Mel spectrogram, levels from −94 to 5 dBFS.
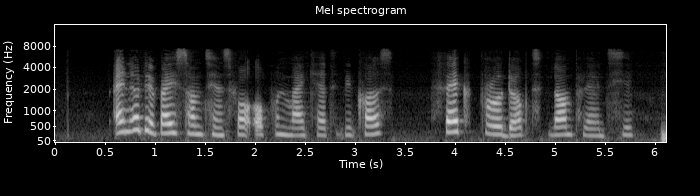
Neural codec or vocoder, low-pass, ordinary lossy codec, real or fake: codec, 16 kHz, 0.8 kbps, ZipCodec; 7.2 kHz; none; fake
